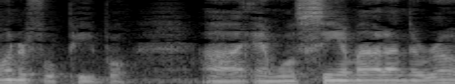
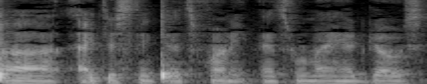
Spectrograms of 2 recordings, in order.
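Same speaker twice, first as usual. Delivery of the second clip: ordinary delivery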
